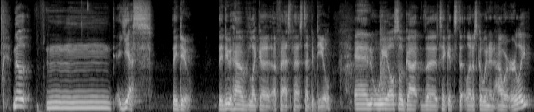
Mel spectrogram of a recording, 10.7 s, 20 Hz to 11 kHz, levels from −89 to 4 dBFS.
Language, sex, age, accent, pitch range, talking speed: English, male, 30-49, American, 125-170 Hz, 170 wpm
